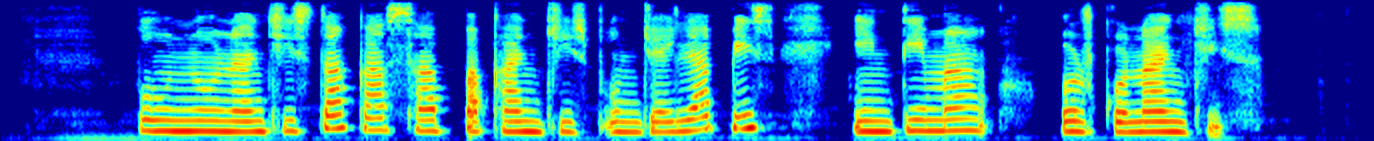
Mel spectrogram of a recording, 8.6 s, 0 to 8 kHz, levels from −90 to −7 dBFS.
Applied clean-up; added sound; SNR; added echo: none; none; none; none.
